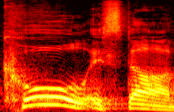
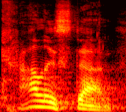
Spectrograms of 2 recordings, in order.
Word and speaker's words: Khalistan: this is the I finally found it it's pronounced kistan like phone call not kistan no disrespect it's all love appreciate the good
